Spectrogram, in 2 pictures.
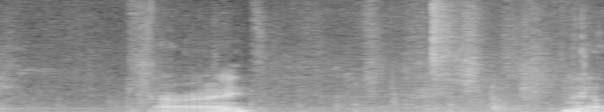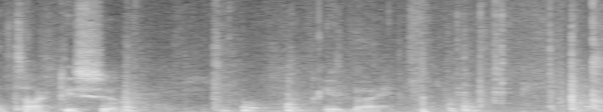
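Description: A man speaks calmly into a telephone.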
